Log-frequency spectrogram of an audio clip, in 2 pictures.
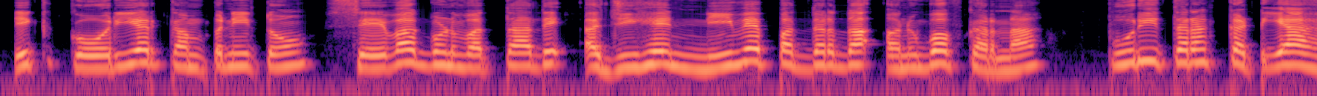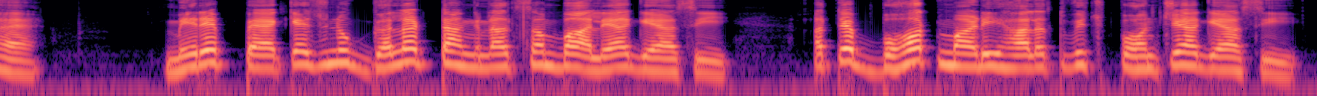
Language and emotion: Punjabi, disgusted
